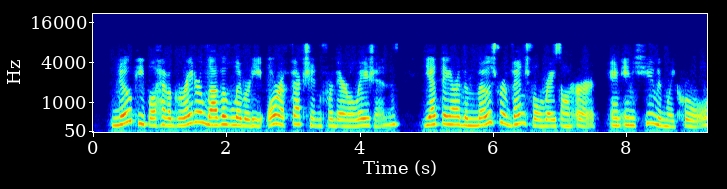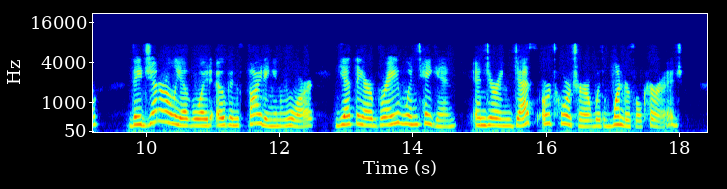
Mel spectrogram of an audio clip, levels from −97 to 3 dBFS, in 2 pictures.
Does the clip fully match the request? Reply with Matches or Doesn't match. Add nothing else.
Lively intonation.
Doesn't match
